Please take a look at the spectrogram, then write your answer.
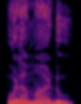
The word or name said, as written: ಒಳ್ಮಿಡಿ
